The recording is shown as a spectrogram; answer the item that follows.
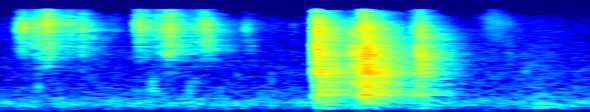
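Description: Metal kitchen tongs clinking lightly, then set down on a metal broiler pan with one loud clank about a second in that rings briefly.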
